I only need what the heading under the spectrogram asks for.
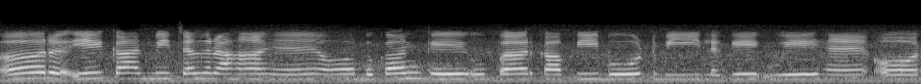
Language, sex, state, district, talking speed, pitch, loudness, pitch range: Hindi, female, Rajasthan, Jaisalmer, 110 wpm, 245 Hz, -15 LUFS, 235-260 Hz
